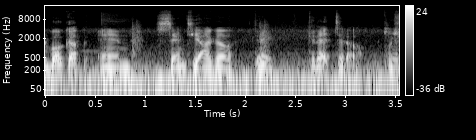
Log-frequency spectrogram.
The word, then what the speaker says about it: Querétaro: So we woke up in Santiago de Querétaro, which Querétaro. We realized we found out we're pronouncing it wrong this whole time.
